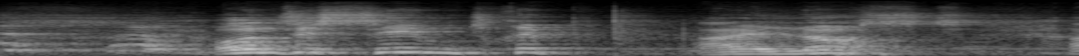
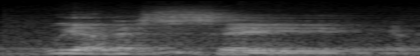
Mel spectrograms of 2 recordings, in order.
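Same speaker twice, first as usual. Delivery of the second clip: ordinary talk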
